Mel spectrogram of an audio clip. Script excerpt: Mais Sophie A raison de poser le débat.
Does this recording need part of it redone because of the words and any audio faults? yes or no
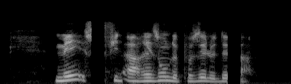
yes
